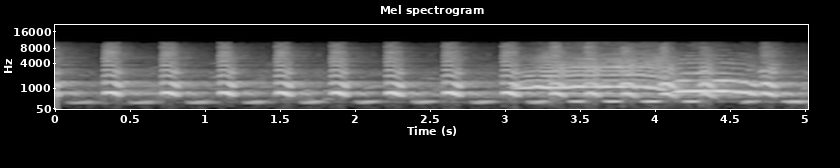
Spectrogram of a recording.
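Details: Monkeys at Miami zoo making noise: a steady series of short honking calls, about two and a half per second, then louder wavering, rising and falling harmonic calls overlapping in the last two seconds.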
